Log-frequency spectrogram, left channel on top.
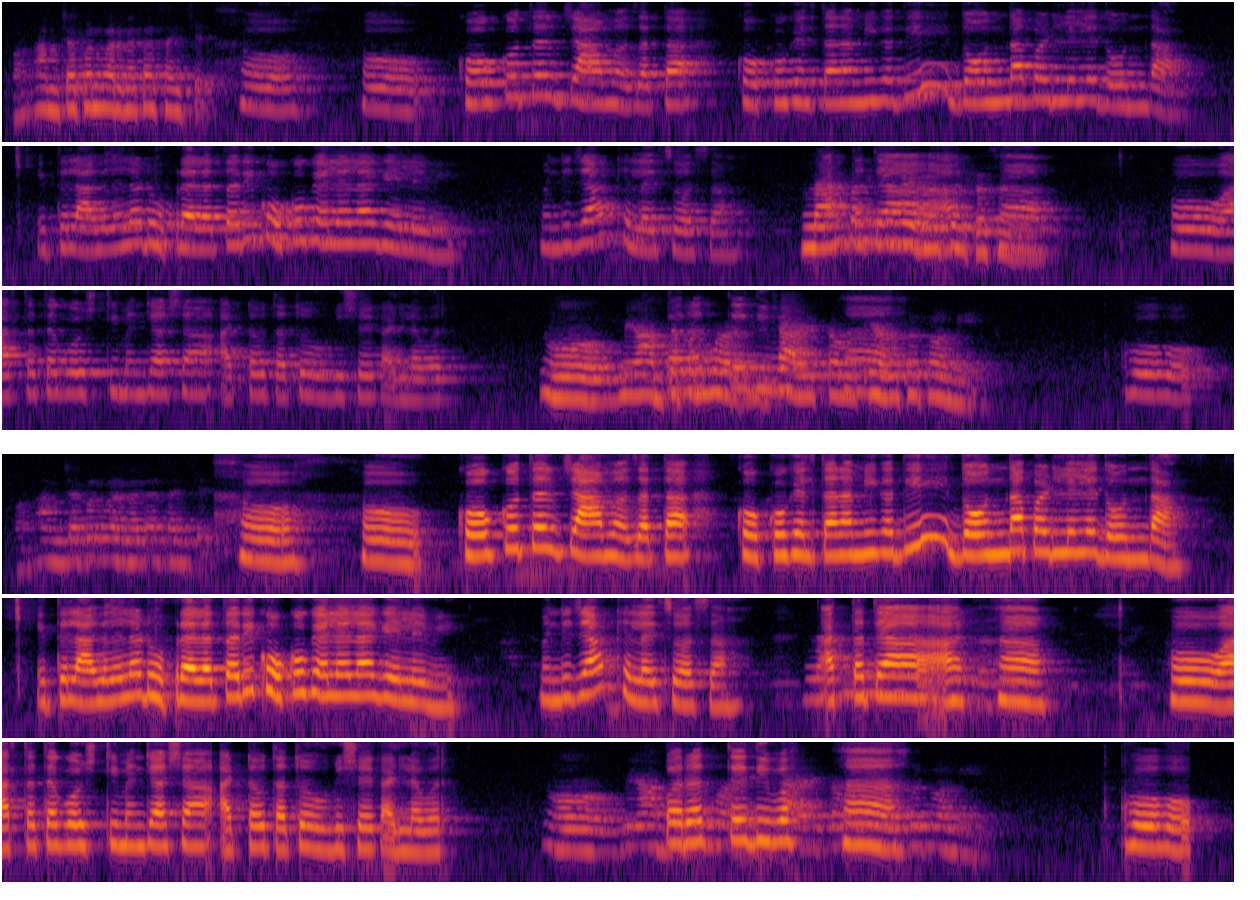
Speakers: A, on the left; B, on the right.
A: आमच्या पण वर्गात असायचे.
B: हो हो खो खो तर जामच आता खो खो खेळताना मी कधी दोनदा पडलेले दोनदा इथ लागलेला ढोपऱ्याला तरी खो खो खेलायला गेले मी. म्हणजे जाम खेलायचो असा
A: लहानपणीच
B: आत्ता त्या
A: वेगळंच होतं सगळं
B: हां. हो आता त्या गोष्टी म्हणजे अशा आठवतात तो विषय काढल्यावर.
A: हो मी आमच्या
B: परत
A: पण वर
B: ते दिव
A: शाळेत
B: हां.
A: खेळत होतो आम्ही.
B: हो हो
